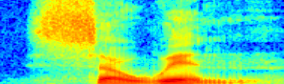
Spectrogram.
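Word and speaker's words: Samhain: creation of Christianity and although spelled s-a-m-h-a-i-n is pronounced sowin so this Festival is where Halloween gets its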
